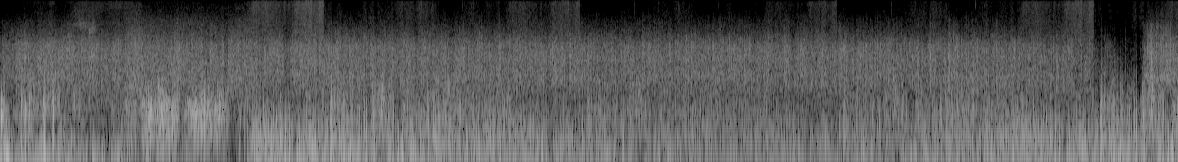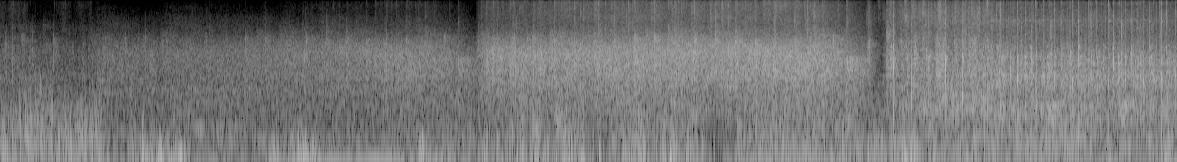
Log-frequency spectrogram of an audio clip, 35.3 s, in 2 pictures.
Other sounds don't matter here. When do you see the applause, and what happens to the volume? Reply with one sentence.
The applause can be heard from 0.0 to 35.2 s, getting louder.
